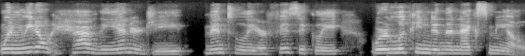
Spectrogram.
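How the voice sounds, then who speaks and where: Over a quiet background, a woman with an American accent speaks at a fairly slow pace with lively intonation. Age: 40s. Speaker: supplement company founder. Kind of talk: podcast interview.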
